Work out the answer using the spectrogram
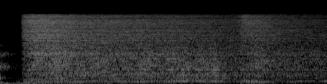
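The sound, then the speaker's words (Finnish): Water thrown on hot sauna stones bursts into a loud, sudden steam hiss that holds, surges again briefly, then slowly fades. “Pistetäänkö löylyä? Löylytään, joo.”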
